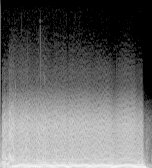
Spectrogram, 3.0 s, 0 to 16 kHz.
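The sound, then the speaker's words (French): A single low F-sharp played on an eight-string guitar through heavy distortion, a loud, deep, growling note that sustains steadily for about three seconds before being cut off abruptly. No one speaks. “Et quand on en arrive à la guitare 8 cordes, on va arriver sur une note qui est un Fa dièse, et ça donne ça.”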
